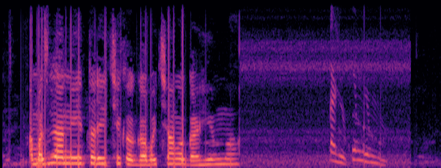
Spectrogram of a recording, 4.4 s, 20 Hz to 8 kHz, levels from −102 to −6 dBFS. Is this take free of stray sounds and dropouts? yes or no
no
